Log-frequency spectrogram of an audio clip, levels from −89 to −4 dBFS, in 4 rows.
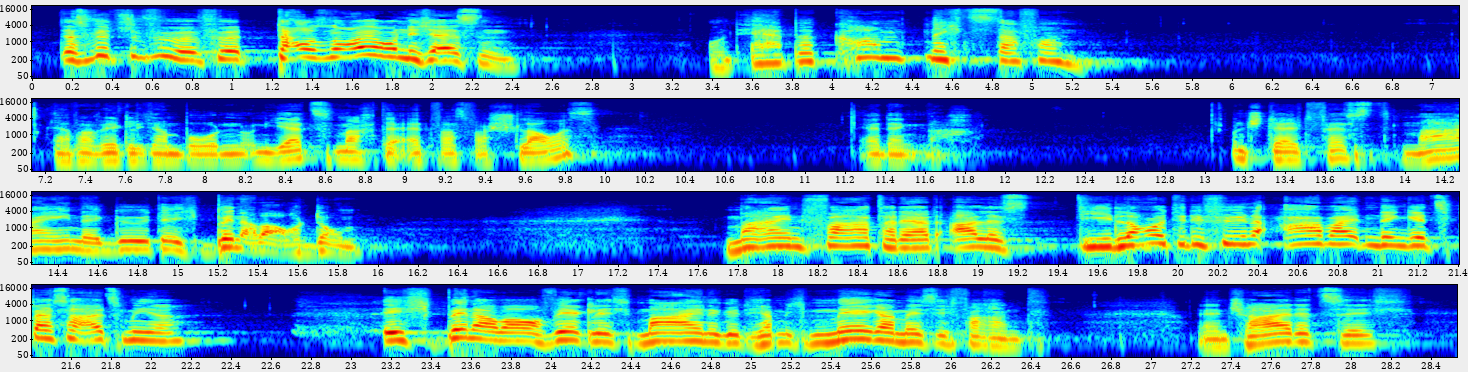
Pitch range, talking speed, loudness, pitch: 140-205 Hz, 145 wpm, -25 LUFS, 180 Hz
